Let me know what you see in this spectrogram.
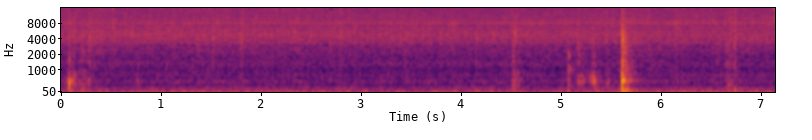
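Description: Minced meat (keema) sizzling as it fries in oil in a pan, a steady hiss. A few sharp clacks of a utensil against the pan, the loudest about five and a half seconds in.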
